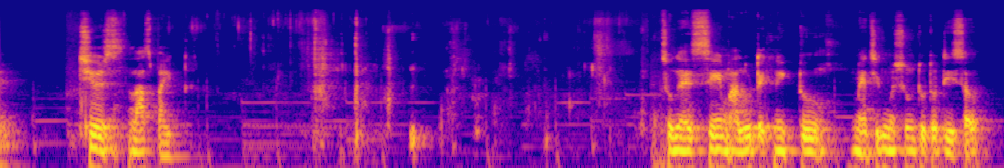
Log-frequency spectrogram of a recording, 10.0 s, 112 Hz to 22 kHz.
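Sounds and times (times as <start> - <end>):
close-up chewing: 1.8 - 6.7.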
